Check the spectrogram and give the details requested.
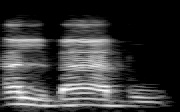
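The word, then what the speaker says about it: الْبَابُ: So you say al-babu, al-babu.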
